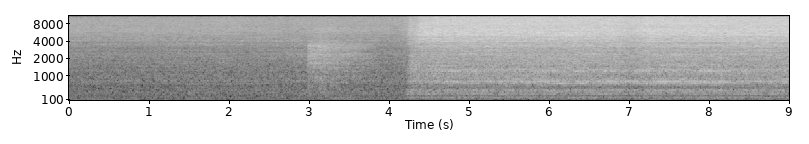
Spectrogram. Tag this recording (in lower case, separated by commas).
hiss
